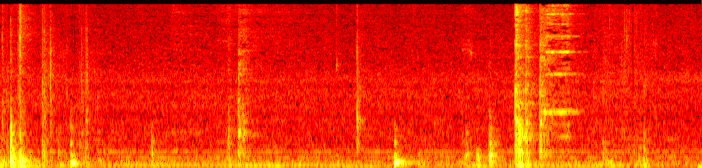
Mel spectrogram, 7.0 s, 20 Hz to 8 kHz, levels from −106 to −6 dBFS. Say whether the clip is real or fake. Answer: real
